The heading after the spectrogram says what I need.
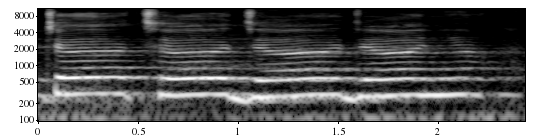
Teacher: तो यहाँ पे यह इसका उच्चारण स्थान है, यानी कि इनका उच्चारण करते समय हमारी जीभ है जो तालु को स्पर्श करती है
